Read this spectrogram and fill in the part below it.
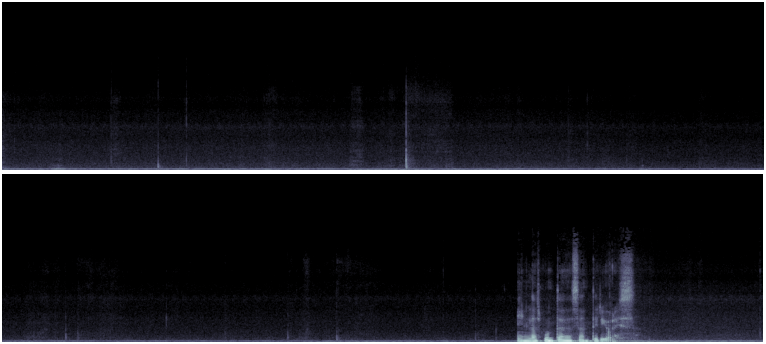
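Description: A needle pokes through taut fabric with faint ticks.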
